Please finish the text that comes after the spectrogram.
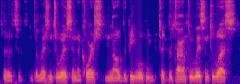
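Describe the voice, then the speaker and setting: A man giving casual, heartfelt remarks on a panel, halting and repeating phrases for emphasis. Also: low-pitched, flat delivery, darkish tone. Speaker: monologue storyteller on a panel.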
